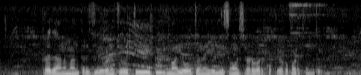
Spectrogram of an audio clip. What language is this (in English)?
Telugu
